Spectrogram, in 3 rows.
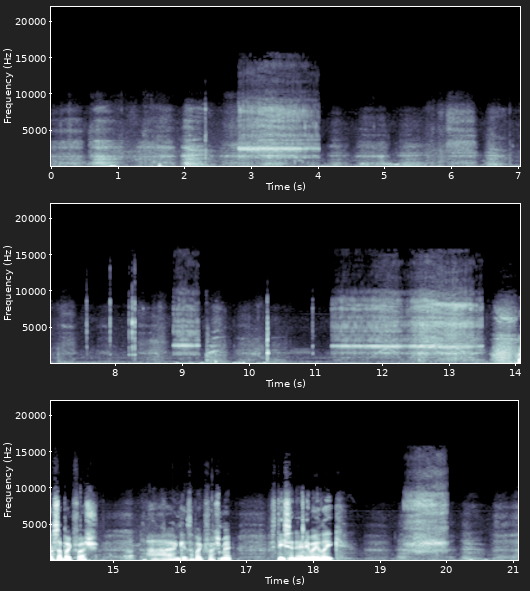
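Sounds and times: fishing reel drag buzzing: 0:02.6 - 0:04.2, 0:08.2 - 0:09.6, 0:10.8 - 0:13.7, 0:19.3 - 0:20.2.

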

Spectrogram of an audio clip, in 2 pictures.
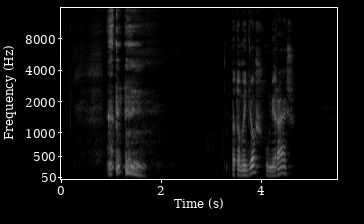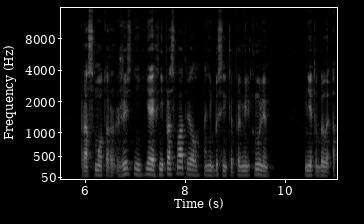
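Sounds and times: man clearing throat: 0:00.9 - 0:01.9.

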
